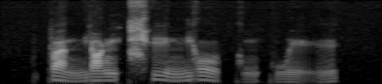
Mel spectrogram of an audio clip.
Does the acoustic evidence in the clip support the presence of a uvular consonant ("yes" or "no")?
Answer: no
